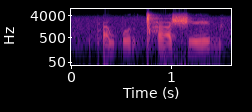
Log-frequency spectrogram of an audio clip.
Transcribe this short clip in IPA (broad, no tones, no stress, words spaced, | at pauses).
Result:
pʼawporǀʰa ʃeb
